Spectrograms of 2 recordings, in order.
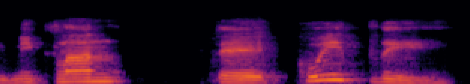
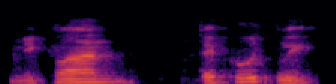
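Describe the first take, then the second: First: The second word has a W sound. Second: The second word has a plain U vowel. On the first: The speaker calls it right. "the U H is actually a W sound" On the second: The speaker calls it wrong. "I pronounced it like this for many years"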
